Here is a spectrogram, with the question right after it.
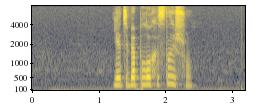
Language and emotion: Russian, neutral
